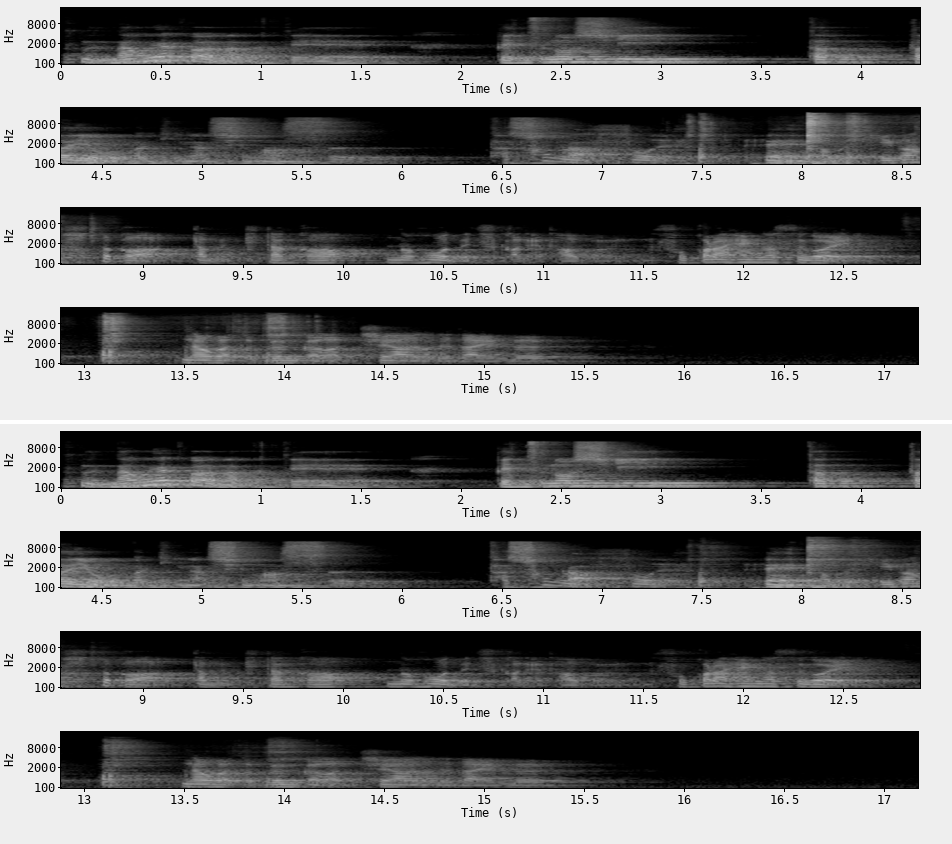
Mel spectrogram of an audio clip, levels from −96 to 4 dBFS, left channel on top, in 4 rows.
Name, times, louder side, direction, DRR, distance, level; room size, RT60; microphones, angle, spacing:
voice 1, 0.1-1.9 2.2-3.0 3.7-3.9 4.2-5.8 6.4-7.0 7.8-8.1, right 1 dB, 80° right, 3 dB, 2.2 m, -34 dB
voice 2, 6.6-7.6 8.1-12.6 13.5-15.3, left 2 dB, 25° left, 6 dB, 1.0 m, -39 dB
sound 1, 7.3-8.8 12.8-14.3, left 11 dB, 90° left, 0.8 m, -37 dB
9.5 x 8.8 x 9.6 m, 1.0 s
head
